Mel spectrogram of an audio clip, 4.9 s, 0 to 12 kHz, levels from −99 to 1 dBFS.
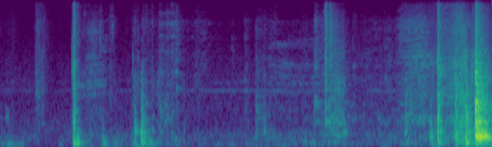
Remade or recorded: remade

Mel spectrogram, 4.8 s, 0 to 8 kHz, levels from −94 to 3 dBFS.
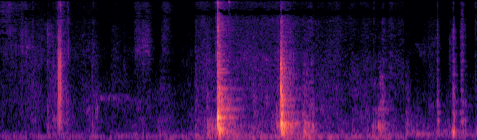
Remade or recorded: recorded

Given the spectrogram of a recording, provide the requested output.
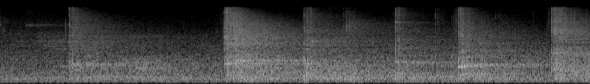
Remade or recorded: recorded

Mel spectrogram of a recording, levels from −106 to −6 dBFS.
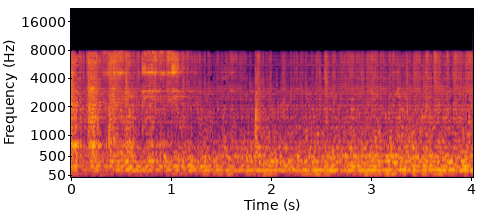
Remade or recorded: remade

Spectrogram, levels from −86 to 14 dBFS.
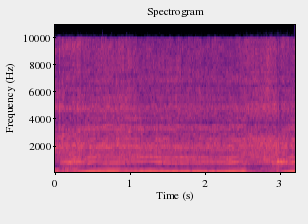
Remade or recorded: remade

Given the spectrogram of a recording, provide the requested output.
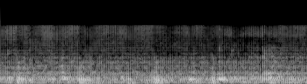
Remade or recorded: remade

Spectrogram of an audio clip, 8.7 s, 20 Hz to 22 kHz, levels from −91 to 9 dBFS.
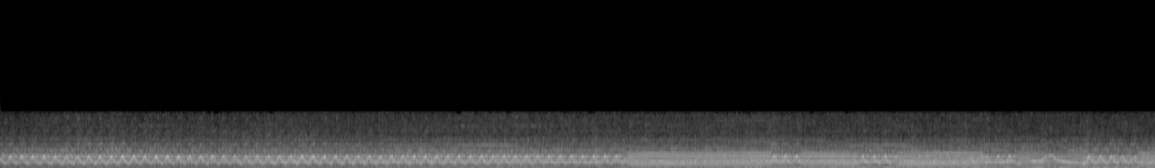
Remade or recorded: recorded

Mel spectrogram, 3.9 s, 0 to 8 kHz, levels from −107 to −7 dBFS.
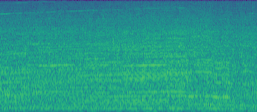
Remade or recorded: recorded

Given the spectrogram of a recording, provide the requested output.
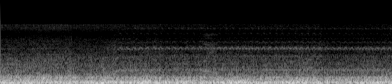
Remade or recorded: recorded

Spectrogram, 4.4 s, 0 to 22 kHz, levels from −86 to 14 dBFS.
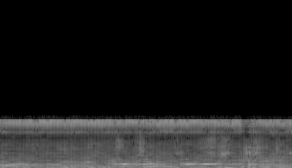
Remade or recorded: remade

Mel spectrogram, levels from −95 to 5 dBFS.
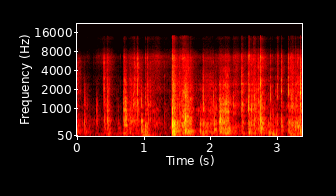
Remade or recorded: remade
